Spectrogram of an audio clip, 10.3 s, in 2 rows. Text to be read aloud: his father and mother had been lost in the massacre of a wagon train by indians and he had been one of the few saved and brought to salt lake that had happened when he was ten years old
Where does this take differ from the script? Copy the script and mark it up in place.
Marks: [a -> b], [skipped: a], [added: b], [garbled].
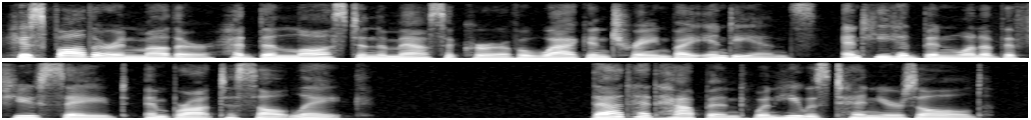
his father and mother had been lost in the massacre of a wagon train by indians and he had been one of the few saved and brought to salt lake that had happened when he was ten years old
